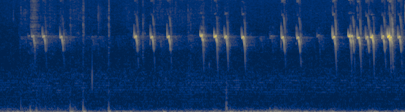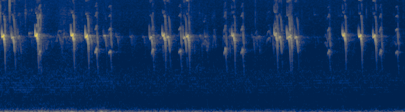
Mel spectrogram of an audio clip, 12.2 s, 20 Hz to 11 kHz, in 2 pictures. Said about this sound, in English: Matt Young has analyzed my audio recordings of Fayetteville Country Club crossbills. He finds that most birds are ponderosa pine crossbills, termed type 2. He also found the western hemlock crossbill, termed type 3.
